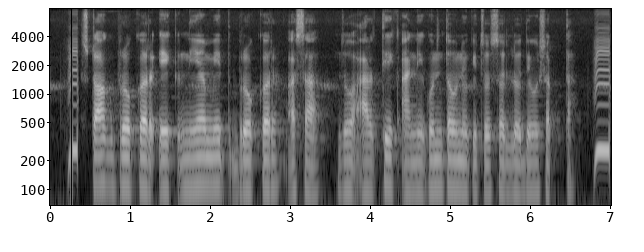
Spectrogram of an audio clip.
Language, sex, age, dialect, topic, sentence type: Marathi, male, 18-24, Southern Konkan, banking, statement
